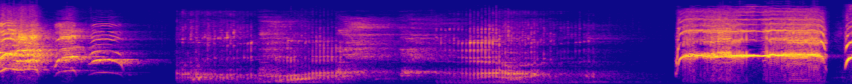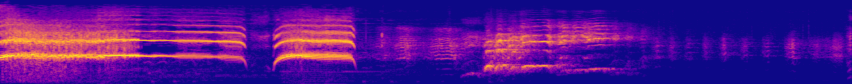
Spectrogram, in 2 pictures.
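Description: A woman's voice laughing and shrieking in a comic drunken act. Short laughs come first, then three long, very high held shrieks in the middle, then a quieter voice fading out.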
